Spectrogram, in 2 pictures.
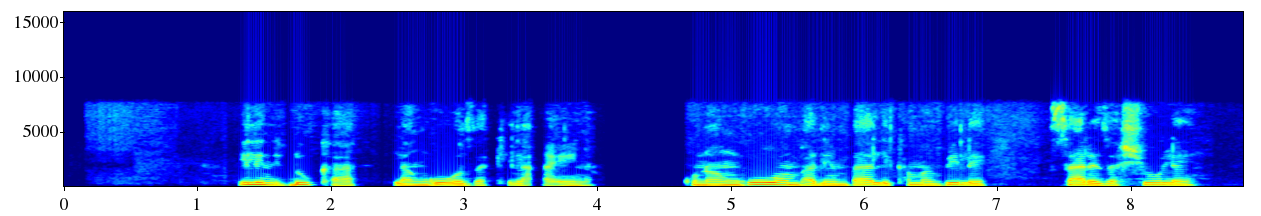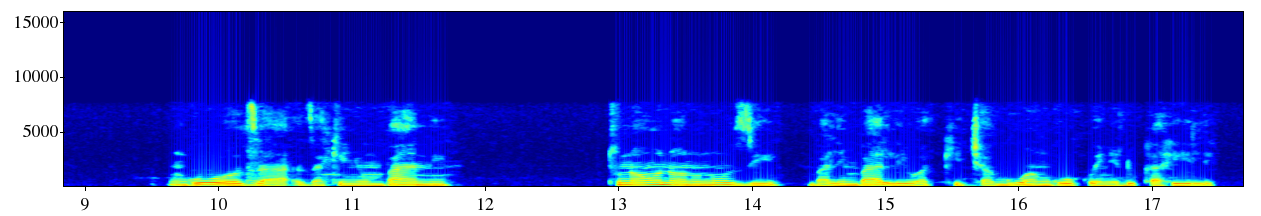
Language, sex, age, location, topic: Swahili, female, 25-35, Nairobi, finance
